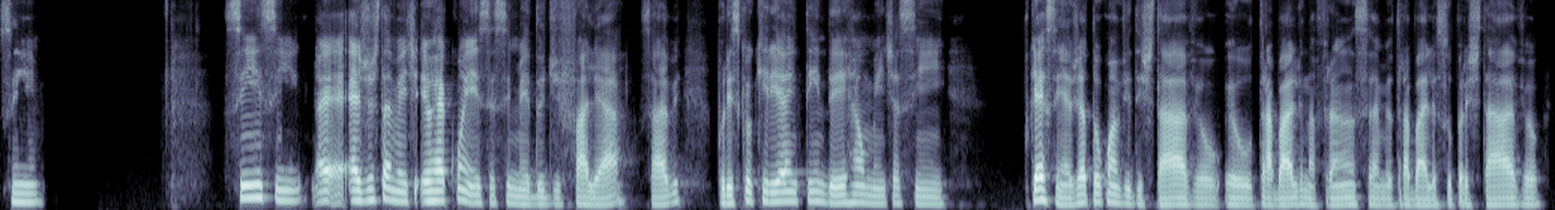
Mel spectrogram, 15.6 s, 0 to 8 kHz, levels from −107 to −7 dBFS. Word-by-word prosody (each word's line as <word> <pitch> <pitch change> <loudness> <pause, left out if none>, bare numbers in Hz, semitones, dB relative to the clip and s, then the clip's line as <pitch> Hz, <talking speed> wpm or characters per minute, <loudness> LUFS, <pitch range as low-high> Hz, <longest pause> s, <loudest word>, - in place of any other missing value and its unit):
Sim. 125 -1 -2 1.8
Sim, 180 +1 +3
sim. 150 -5 -3
É 145 +1 +4
é - - +6
justamente, 145 -3 +1
eu 135 0 +5
reconheço 140 -5 +2
esse 115 +1 -5
medo 100 -2 -2
de 95 0 -9
falhar, 95 +4 0
sabe, 100 +7 -2 0.3
por 110 - +1
isso 110 0 +1
que - - -3
eu 140 - +3
queria 135 +1 +2
entender 130 -4 0
realmente, 115 -3 -3
assim 100 -3 -6 0.8
porque 155 - +4
é - - +10
assim, 130 -10 -2
eu 90 - 0
já 115 +3 +4
estou 125 0 -1
com 125 - +1
a 120 - +3
vida 105 -3 -5
estável, 90 0 0
eu 90 -3 -1
trabalho 90 +1 +2
na 90 -3 -4
França, 90 +2 -3
meu 85 0 -5
trabalho 85 0 -1
é - - -9
super 90 +2 -6
estável, 90 +1 -1
105 Hz, 155 wpm, -26 LUFS, 90-130 Hz, 1.8 s, é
